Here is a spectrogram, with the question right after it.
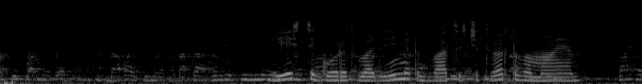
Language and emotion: Russian, neutral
